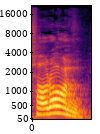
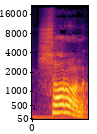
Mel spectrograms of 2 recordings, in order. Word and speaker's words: স্মরণ: দেখো তাইলে এখানে দেখো স্মরণ, স্মরণ। আচ্ছা স্মরণে আমাকে বলো তো দন্তস্বর উচ্চারণটা কি? ছর মতো, স্মরণ না স্মরণ? স্বর মতো। তাহলে স্বর মতো হয়েছে যেহেতু, তাহলে তালব্যস্য।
